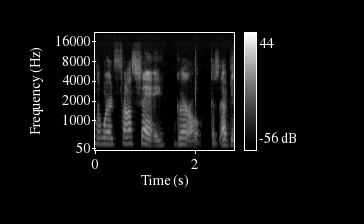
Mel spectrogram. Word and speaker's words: Français: Français, apparently.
